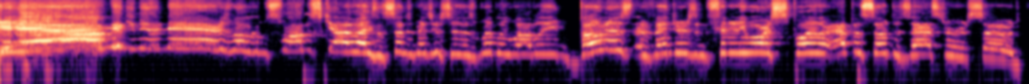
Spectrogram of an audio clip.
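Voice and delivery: high, strained yell easing off as it goes; long high-pitched announcer yell, dropping at the end; yelled show intro. Pretend. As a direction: holler the opener way up high, first word loudest. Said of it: "Just yell it".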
